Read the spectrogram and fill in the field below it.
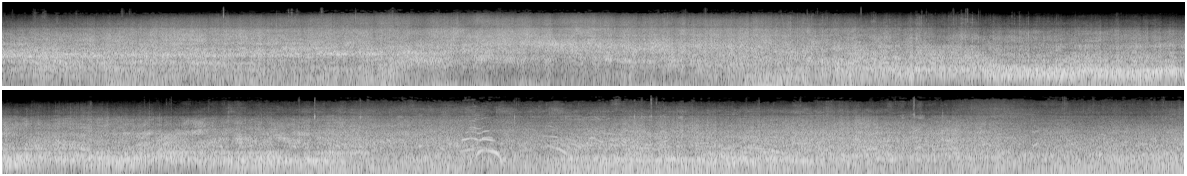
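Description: Jet planes roar loudly overhead.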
